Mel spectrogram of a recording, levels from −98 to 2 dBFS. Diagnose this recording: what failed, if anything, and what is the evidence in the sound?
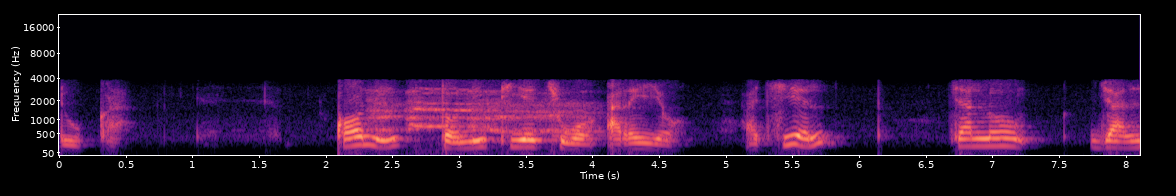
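The failure is at the codec stage: the whole clip has gone through a Bluetooth CVSD headset codec. The band stops dead, with nothing above 3.7 kHz and the voice squeezed into roughly 300 Hz to 3.4 kHz. The damage is plainly audible: scratchy s sounds, a grainy hiss under the speech, and harsh edges where loud bright sounds outrun the step size. That's a one-bit-per-sample coder guessing up or down, which fits a 64 kbps link.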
